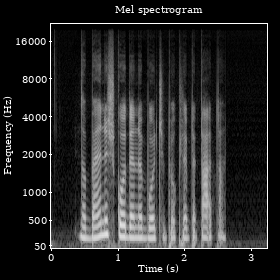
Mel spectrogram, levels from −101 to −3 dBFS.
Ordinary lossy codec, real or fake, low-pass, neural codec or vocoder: none; fake; 19.8 kHz; autoencoder, 48 kHz, 32 numbers a frame, DAC-VAE, trained on Japanese speech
